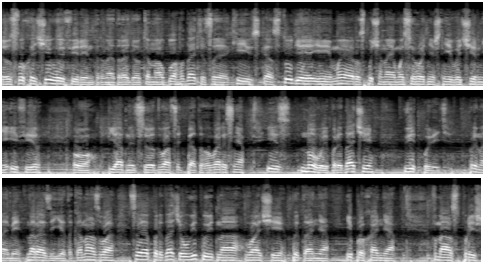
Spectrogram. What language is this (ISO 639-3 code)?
ukr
